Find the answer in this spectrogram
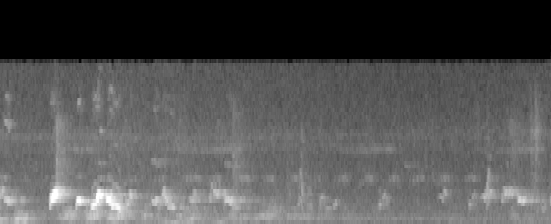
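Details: A red-whiskered bulbul decoy at a fighting trap opens with loud, sharp warbling notes, then trails off into soft twittering and a few faint whistles toward the end.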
